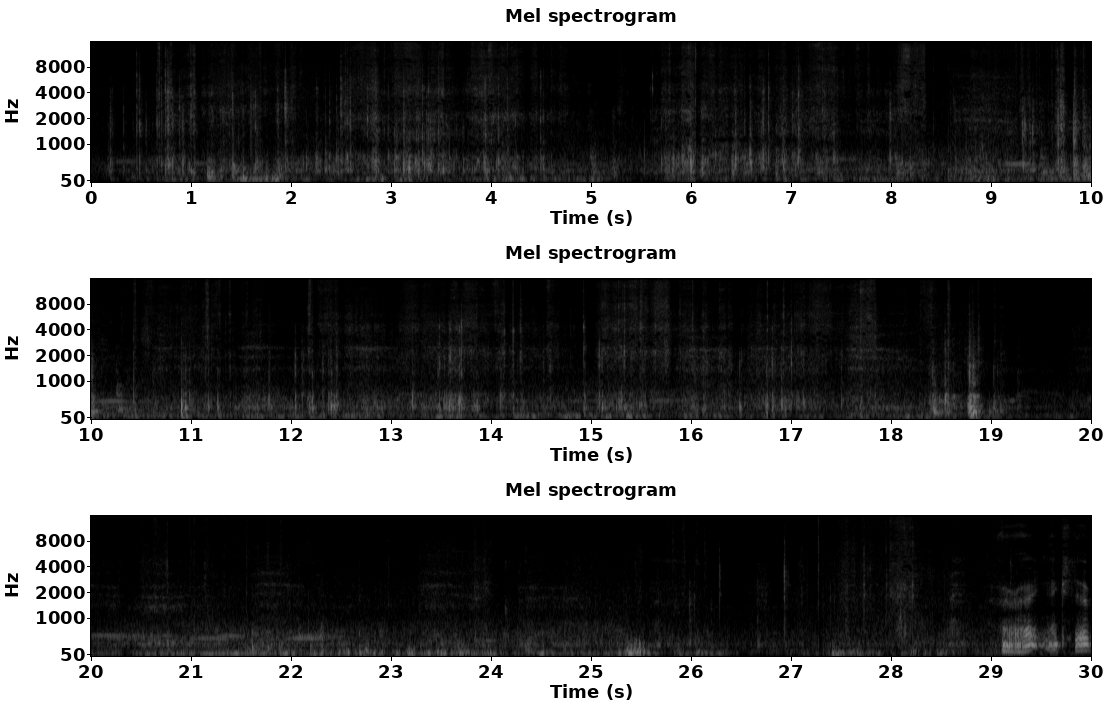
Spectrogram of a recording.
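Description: Indistinct voices mixed with irregular clicks and knocks from handling close to the microphone.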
